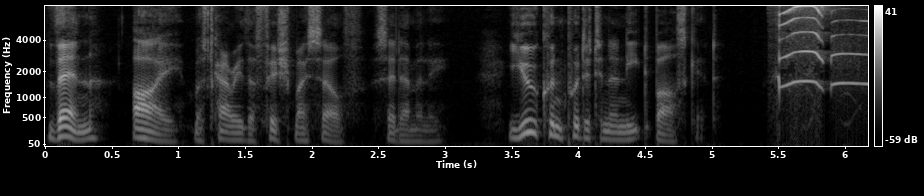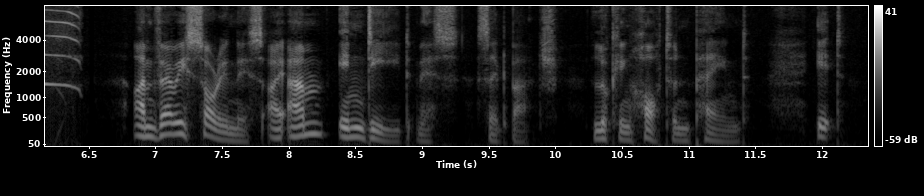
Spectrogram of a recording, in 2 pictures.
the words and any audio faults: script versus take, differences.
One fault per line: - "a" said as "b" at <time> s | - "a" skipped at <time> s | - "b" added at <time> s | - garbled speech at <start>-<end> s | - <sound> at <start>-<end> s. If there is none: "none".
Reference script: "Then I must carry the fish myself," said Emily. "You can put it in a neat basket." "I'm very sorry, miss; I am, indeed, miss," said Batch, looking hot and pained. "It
- squeak at 5.4-6.5 s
